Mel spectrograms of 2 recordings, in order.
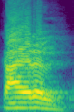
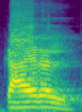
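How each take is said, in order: Both takes have the same delivery.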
